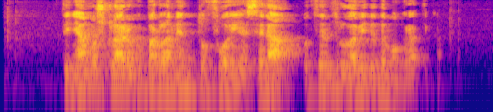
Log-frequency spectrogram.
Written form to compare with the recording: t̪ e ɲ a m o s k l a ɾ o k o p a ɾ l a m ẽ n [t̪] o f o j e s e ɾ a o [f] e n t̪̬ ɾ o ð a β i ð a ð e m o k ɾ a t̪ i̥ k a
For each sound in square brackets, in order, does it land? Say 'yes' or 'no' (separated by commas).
yes, no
